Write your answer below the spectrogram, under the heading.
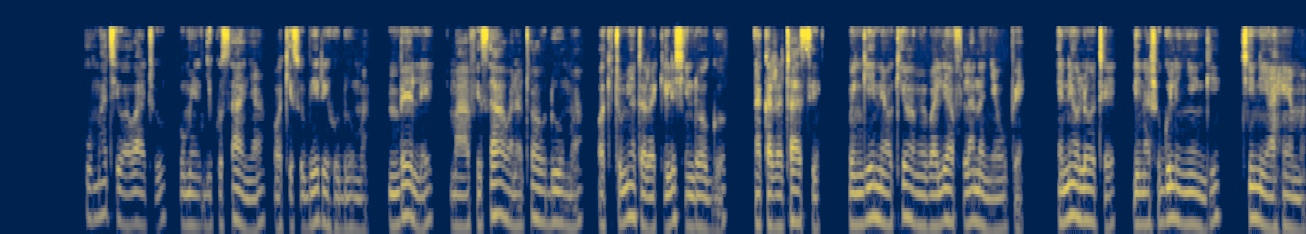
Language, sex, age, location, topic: Swahili, male, 18-24, Kisii, government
